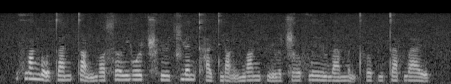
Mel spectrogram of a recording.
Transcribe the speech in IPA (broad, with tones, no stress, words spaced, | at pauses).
fwɑ˥˩ŋo̰˨˩ʊ̯ t̪a˧˥n t̪ɑ̰˨˩ŋwɔ˧˥sɤ˥ ljo˥ʊ̯ʈ͡ʂʰɻ̩˧˥ t͡ɕɥɛ˥˩nkʰa˩ɪ̯ t̪jɑ̰˨˩ŋn̪wɑ˥ŋ py̰˨˩ɻɤ˦ʈ͡ʂɤ˥ fwe˥˩ɪ̯ɻwä˧˥ mə̰˨˩nt̪ʰɤ˥˩py˥ t̪ä˥fwa˥˩ɪ̯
